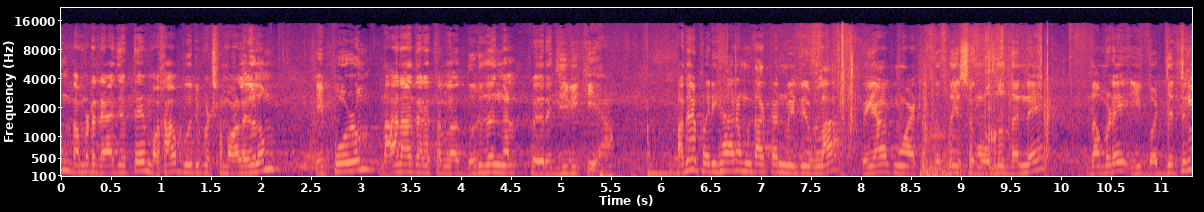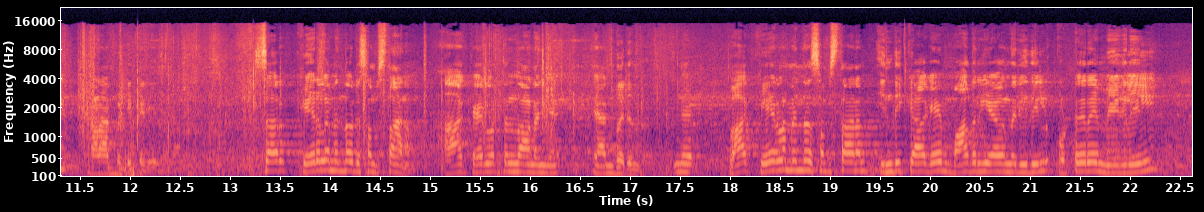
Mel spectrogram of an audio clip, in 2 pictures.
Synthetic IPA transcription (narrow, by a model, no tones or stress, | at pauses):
umnɐmːuɽe̞ɾaːd͡ʑjɐt̪ːe̞mɐhaːpuːɾibɐʈʂɐmaːɭuɣɐɭum | ipːo̞ːɻumnaːnaːd̪ɐɾɐt̪ːinuɭːɐd̪uɾuðɐŋːɐɭpe̞ːrid͡ʑiːʋikʲːuɣja̰ɐðinɨpɐɾiɦaːɾɐmuɳɖaːkːaːnʋe̞ːɳɖijuɭːɐkrijaːlmɐmaːjiʈːɨnird̪e̞ːɕɐŋːɐɭo̞nːumt̪ɐnːe̞ | nɐmːuɽe̞ʔiːbɐd͡ʑɐtːilkaːɳaːnʋeːɳɖikːɐɻijunːɐ̰lːɐ̰ | sɐrke̞ːɾɐɭɐmenːɐoɾusɐmst̪ʰaːnɐm | aːke̞ːɾɐɭɐt̪ːinːaːɳɨɲɲaːnʋɐɾunːɐð | aːke̞ːɾɐɭɐmenːɐsɐmst̪ʰaːnɐmind̪ikʲːaːɣemaːt̪riɣjaːɣunːɐɾiːðijilko̞ʈːeːremeːkʰɐlɐjil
